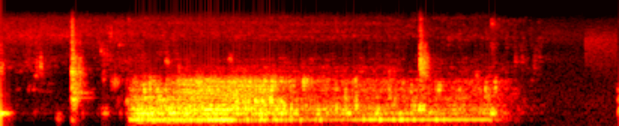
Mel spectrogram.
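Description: Loud rushing water with a steady low hum under it, starting about a second in, lasting about four seconds and then cutting off suddenly.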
